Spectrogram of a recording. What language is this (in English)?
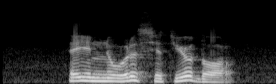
Kabyle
